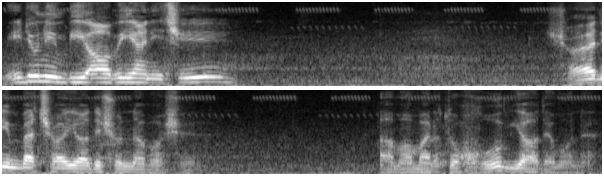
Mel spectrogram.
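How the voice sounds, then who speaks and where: An actor playing a weary, secretive older village father who talks gravely in proverbs, in a radio drama. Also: medium pitch, pauses often, slight background noise, close to an everyday voice. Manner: solemn, speaks in proverbs. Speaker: village elder and retired folk singer.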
